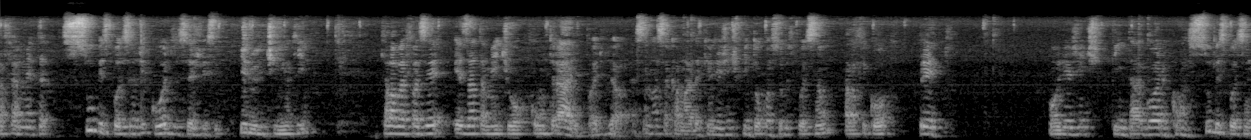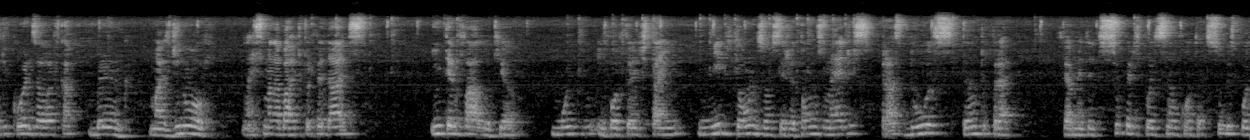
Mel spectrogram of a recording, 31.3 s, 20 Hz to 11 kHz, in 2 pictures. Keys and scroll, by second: 15.1 Escape.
